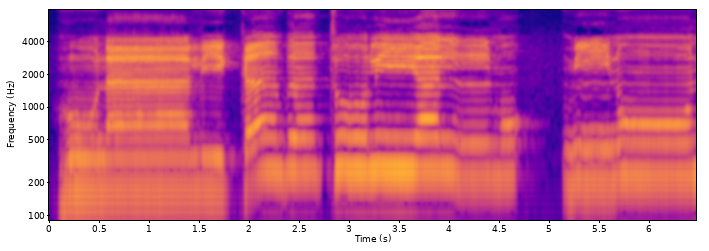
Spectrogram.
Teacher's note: Mukminuna nu panjang dua ketukan karena ada wau mati diawali dengan dommah. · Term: mad thbi'i, mad tabi'i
